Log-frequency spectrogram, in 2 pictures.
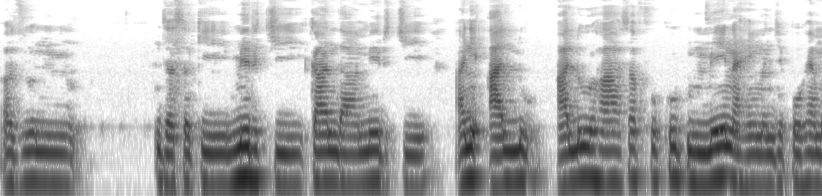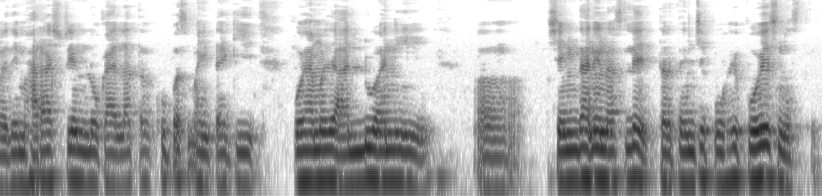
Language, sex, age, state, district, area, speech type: Marathi, male, 18-30, Maharashtra, Akola, urban, spontaneous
